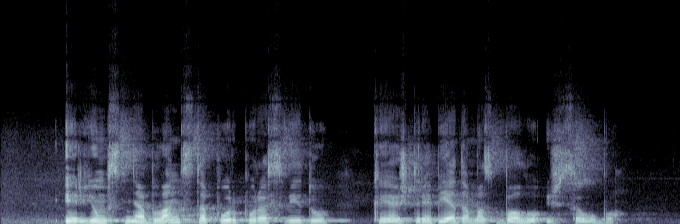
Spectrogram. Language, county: Lithuanian, Vilnius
